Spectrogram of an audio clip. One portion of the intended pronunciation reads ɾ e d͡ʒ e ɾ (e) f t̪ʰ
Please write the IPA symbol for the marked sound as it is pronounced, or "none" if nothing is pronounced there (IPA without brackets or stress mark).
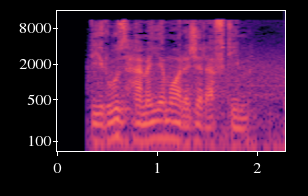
æ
